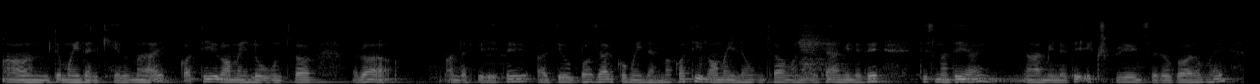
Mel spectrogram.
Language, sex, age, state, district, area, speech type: Nepali, male, 18-30, West Bengal, Darjeeling, rural, spontaneous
